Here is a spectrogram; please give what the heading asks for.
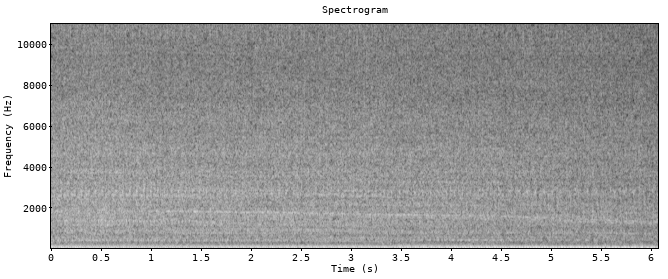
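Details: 1988 Dodge Ram W150 4x4 with TBI injection, first run after long storage with the fuel gauge below empty. Steady, even run with a constant low drone and no knocks or misses; fuel pump working, noise normal for this engine.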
